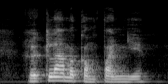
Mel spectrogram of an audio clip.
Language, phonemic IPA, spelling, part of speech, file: Dutch, /rəˈklaməkɑmˌpɑɲə/, reclamecampagne, noun, Nl-reclamecampagne.ogg
- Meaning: advertisement campaign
